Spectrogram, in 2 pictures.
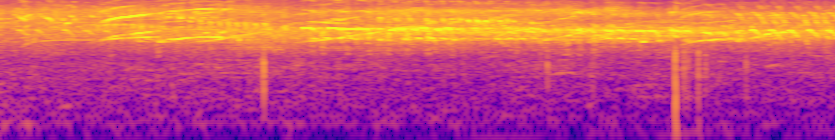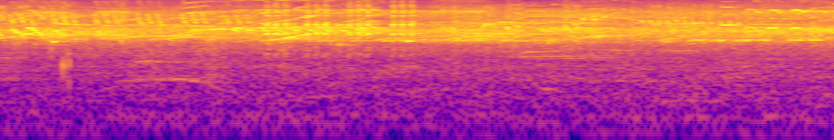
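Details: A large flock of great-tailed grackles arriving at dusk to roost in Indian laurel trees in Granada, Nicaragua, makes a noisy, dense, continuous chorus of high, squeaky, whistled and creaking calls that overlap throughout.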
